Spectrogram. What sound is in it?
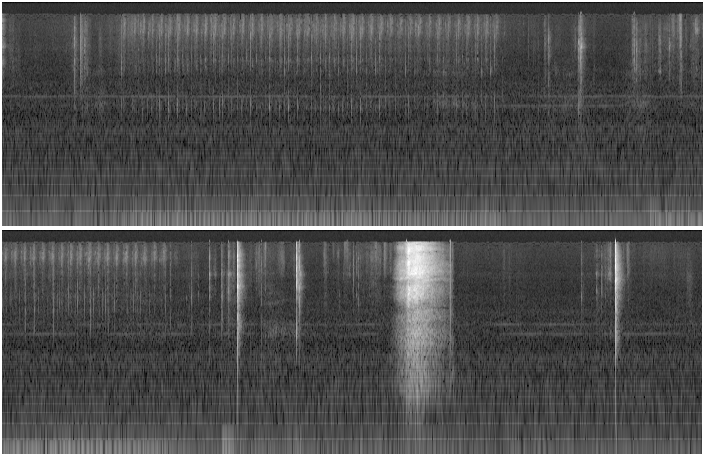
Using My Inhaler
A short session of me shaking my inhaler, then using it. Apologies if it's a little quiet.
